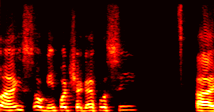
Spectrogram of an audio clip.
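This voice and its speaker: He speaks fairly quickly. The voice is a man's. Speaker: podcast host. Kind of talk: interview. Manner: loud.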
